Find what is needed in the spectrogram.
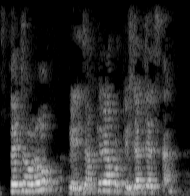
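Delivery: insistent, firm delivery.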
